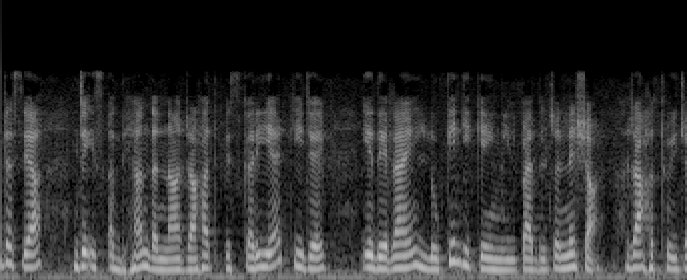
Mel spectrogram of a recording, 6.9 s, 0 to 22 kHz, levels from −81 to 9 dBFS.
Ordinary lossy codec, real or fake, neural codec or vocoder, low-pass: none; fake; codec, 16 kHz, 2 kbps, FunCodec, trained on Chinese and English, 25 frames a second; none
